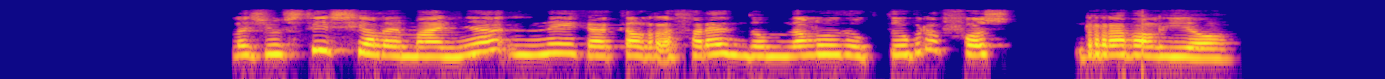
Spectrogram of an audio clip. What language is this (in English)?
Catalan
